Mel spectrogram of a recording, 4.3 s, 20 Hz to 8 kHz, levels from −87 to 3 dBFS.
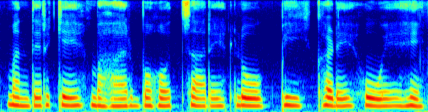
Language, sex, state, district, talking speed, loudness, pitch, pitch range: Hindi, female, Madhya Pradesh, Bhopal, 140 wpm, -15 LUFS, 200 Hz, 190-210 Hz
